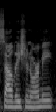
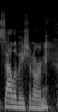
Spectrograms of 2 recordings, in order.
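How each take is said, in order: First: Salvation is said with three syllables. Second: Salvation is said with an extra fourth syllable. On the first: "instead of the the Salvation Army" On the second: "add syllables to things"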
